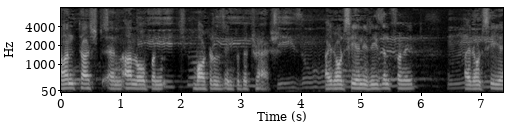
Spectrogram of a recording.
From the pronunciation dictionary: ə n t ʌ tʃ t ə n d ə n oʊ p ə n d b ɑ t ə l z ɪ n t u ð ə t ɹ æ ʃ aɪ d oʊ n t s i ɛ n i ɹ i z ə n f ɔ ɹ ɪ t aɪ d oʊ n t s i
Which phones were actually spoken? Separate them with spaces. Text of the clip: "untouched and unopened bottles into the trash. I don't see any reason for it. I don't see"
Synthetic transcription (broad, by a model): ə n t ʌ tʃ t ə n d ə n oʊ p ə n b ɑ t ə l z ɪ n t u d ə t ɹ æ ʃ aɪ d oʊ n t s i ɛ n i ɹ i z ə n f ɔ ɹ ɪ t aɪ d oʊ n t s i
